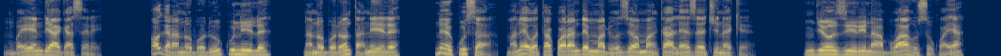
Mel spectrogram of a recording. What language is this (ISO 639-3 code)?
ibo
